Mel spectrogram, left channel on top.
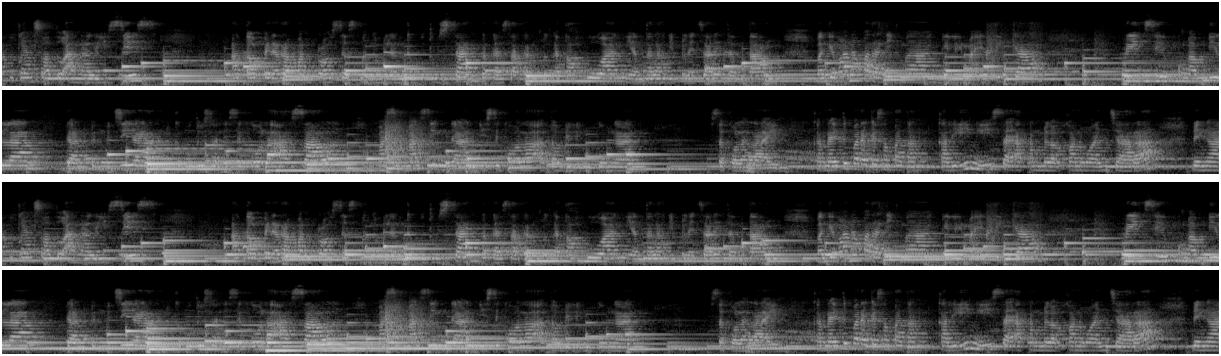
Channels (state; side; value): normal; both; correlation 0.16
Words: suatu analisis atau penerapan proses pengambilan keputusan berdasarkan pengetahuan yang telah dipelajari tentang bagaimana paradigma dilema etika, prinsip pengambilan dan pengujian keputusan di sekolah asal masing-masing dan di sekolah atau di lingkungan sekolah lain. Karena itu pada kesempatan kali ini saya akan melakukan wawancara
